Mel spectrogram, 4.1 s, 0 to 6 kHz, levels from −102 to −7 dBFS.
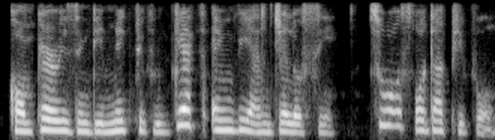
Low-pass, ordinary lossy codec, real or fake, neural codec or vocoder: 5.4 kHz; none; fake; codec, 16 kHz, 2 kbps, FunCodec, trained on Chinese and English, 25 frames a second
